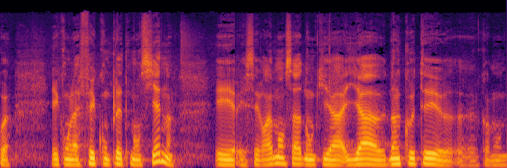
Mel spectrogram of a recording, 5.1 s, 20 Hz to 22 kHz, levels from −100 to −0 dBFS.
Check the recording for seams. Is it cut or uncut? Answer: cut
